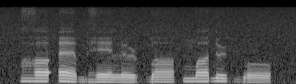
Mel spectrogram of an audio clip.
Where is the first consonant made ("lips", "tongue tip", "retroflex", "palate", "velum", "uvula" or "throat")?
throat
